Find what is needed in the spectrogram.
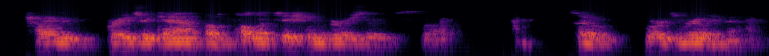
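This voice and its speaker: A man with a fairly low pitch speaks at a fairly slow pace in a monotone, flat intonation. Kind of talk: casual chat.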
